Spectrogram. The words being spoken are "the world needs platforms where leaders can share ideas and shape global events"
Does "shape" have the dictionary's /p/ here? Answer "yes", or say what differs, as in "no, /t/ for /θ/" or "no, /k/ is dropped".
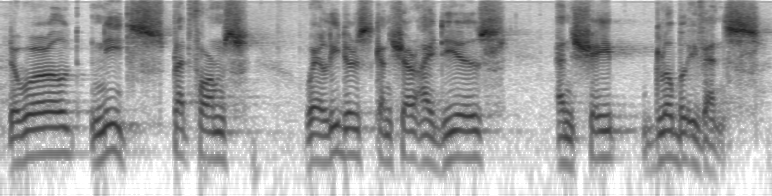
yes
